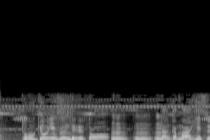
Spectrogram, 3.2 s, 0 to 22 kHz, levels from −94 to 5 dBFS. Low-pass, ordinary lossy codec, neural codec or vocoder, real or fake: 7.2 kHz; none; none; real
